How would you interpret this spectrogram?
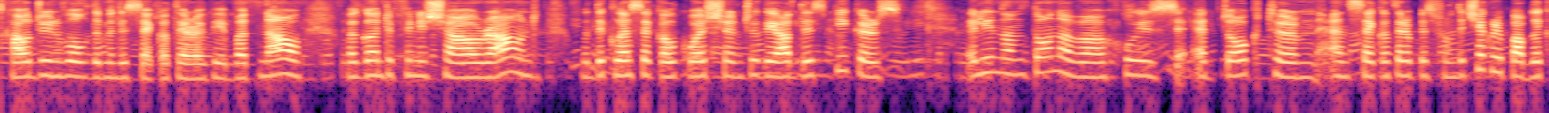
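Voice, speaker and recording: A woman speaking in an online panel discussion, measured, with frequent fillers. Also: fairly high pitch, fairly bright tone, rough recording.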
